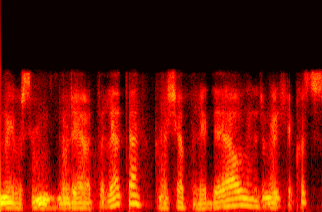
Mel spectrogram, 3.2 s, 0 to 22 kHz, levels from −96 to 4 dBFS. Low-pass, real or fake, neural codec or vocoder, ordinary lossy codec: 5.4 kHz; fake; codec, 16 kHz, 1 kbps, FreqCodec, smaller model; Opus, 16 kbps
